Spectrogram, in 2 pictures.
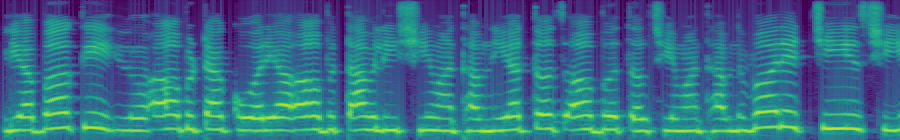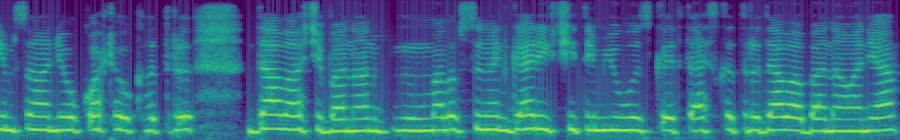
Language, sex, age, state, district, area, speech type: Kashmiri, female, 18-30, Jammu and Kashmir, Budgam, rural, spontaneous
